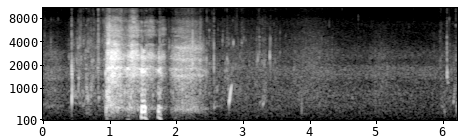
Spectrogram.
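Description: Water splashing briefly about a second in, as a hooked fish is played at the surface.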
